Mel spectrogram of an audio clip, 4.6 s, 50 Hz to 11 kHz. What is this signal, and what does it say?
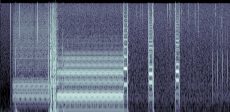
DTMF, heard as telephone touch tones, tones of about 80 ms. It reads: 670
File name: phonetrips / PrinceWmCoVA5HQ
